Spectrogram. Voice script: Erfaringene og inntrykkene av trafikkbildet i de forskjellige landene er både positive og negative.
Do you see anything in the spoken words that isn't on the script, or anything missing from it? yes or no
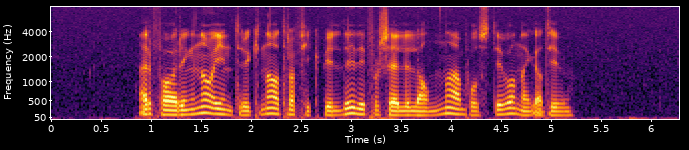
yes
